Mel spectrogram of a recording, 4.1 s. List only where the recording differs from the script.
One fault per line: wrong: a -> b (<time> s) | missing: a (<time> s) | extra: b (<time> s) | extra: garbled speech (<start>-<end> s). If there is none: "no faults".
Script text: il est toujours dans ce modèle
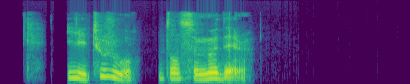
no faults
